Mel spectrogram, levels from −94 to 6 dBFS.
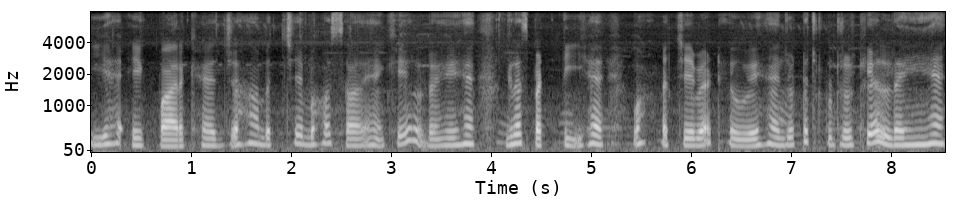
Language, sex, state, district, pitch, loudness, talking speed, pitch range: Hindi, male, Madhya Pradesh, Katni, 165 Hz, -20 LUFS, 155 wpm, 150-185 Hz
